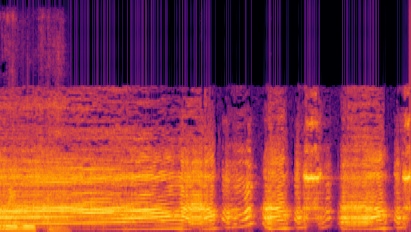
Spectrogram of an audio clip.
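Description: Donkey braying: one long drawn-out call, then a run of shorter calls in quick succession.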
